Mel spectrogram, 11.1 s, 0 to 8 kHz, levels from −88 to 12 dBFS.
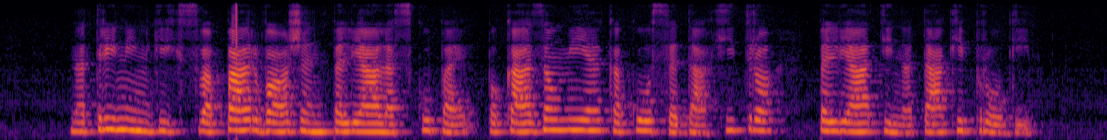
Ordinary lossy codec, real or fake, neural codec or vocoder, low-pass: none; real; none; 7.2 kHz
